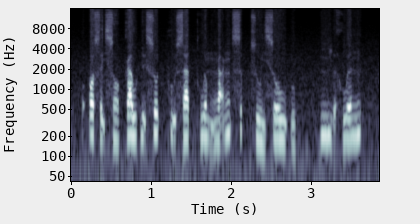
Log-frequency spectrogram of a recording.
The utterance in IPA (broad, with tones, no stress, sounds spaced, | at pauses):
ʔ ɔ˧ s ə̰˧˨ j s ɔ̤˨˩ k a˧ w ɗ ɨ̰˧˨ s o˦˥ t̚ k ṵ˧˨ s a˨˩ t̚ k w ə̰˧˨ m ŋ a̰˧˥ ŋ s ə˦˥ p̚ s u˧˩ j s o˧ w ʔ u˨˩ p̚ | ɲ ḭ˧˨ ə̯ h w ə˨˦ n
